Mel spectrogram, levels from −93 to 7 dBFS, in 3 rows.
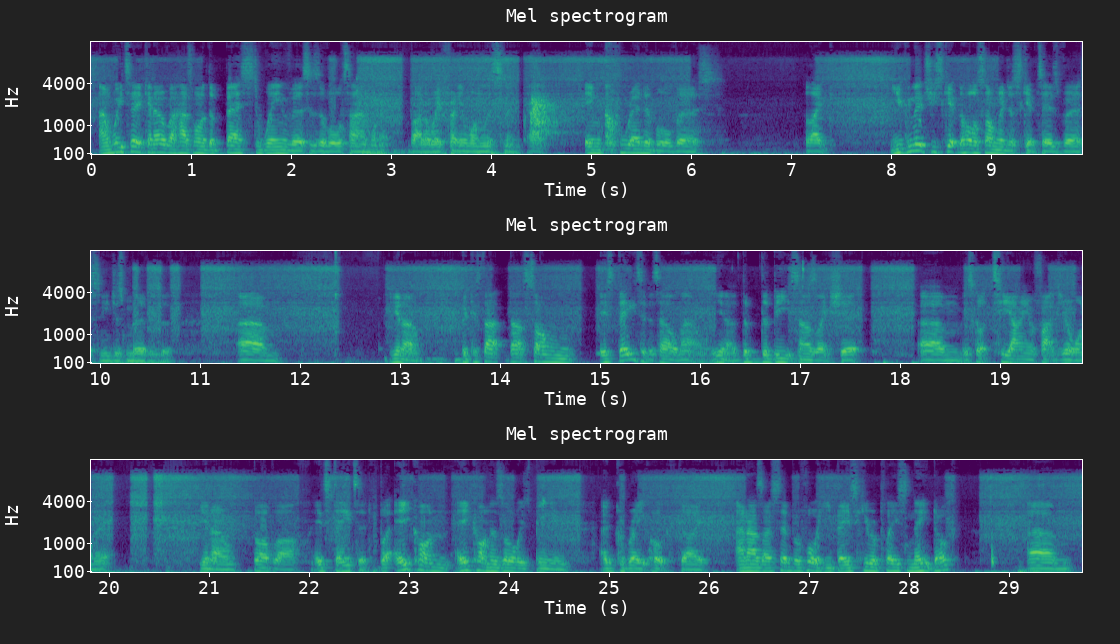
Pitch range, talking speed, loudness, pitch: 85-115 Hz, 200 wpm, -24 LUFS, 95 Hz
